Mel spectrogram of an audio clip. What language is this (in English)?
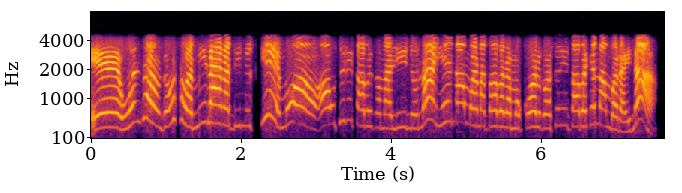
Nepali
